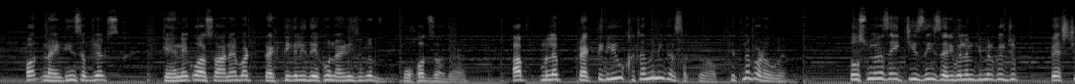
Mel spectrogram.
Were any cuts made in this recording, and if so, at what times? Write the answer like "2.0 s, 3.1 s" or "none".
none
